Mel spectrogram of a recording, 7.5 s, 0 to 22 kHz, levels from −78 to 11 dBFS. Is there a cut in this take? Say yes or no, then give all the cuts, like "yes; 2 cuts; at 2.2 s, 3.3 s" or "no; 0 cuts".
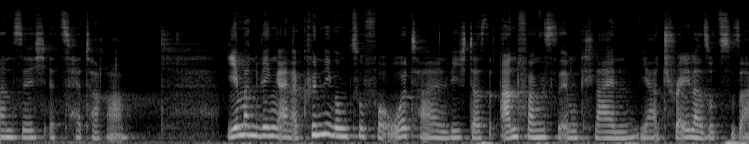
yes; 1 cut; at 2.2 s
